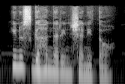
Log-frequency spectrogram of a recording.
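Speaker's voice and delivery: ordinary delivery, nothing marked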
